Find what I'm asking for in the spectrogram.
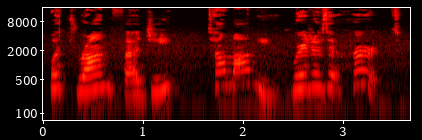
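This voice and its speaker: A woman voicing a mother who fusses over her child in a coaxing, gentle way. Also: very high-pitched, animated, slow pace, slight background noise, pitched above the performer's own voice, exaggerated voice. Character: soothing, fussing mother.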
